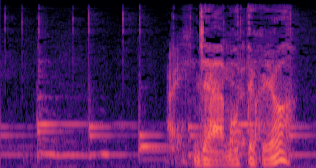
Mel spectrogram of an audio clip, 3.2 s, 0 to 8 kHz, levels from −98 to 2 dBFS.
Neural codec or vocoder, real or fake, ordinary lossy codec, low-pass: none; real; none; 7.2 kHz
